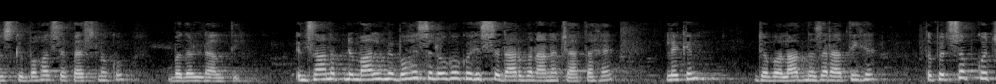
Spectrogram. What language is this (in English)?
Urdu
